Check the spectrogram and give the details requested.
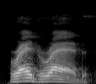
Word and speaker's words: read: sa prononciation parce que c'est exactement la même forme au niveau orthographe et pourtant elle change la prononciation. To read, read. So yesterday I read the news et pas I read the news. So pay attention to that.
